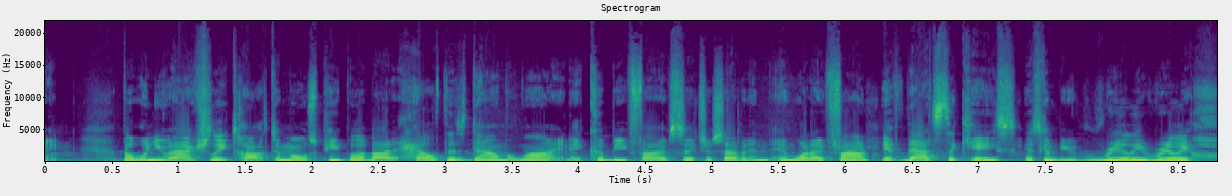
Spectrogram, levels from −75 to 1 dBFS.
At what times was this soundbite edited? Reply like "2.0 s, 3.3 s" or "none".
6.2 s, 7.2 s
